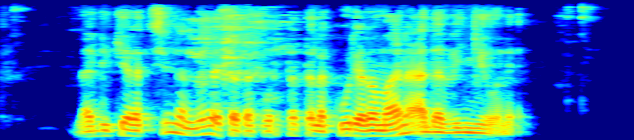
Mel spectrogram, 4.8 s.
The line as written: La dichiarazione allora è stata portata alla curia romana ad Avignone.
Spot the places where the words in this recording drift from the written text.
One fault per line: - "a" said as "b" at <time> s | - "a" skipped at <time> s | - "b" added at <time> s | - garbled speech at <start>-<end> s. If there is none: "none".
none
